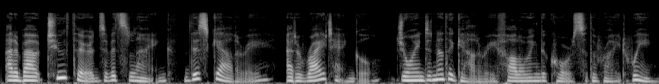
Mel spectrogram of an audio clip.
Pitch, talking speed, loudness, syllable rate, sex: 170 Hz, 210 wpm, -19 LUFS, 5.6 syllables/s, female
